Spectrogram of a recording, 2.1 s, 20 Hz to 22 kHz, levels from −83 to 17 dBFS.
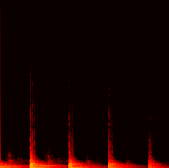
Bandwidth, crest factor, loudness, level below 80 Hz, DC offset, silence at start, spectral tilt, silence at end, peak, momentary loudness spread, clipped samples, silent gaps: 7.4 kHz; 24 dB; -32 LUFS; -62 dBFS; under 0.1%; 0 s; -10 dB/octave; 0.1 s; -10 dBFS; 17 LU; under 0.1%; none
